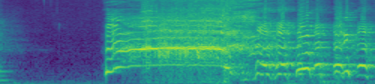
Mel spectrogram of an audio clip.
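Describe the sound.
After a moment of silence, a person imitates a woman waking up screaming: a loud, high-pitched wail held for about a second, then breaking into shaky, choppy cries.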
